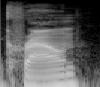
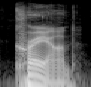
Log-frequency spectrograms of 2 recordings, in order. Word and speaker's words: crayon: If you say crown, you don't know how to spell. Yeah, that's a little bold. Crown. Mm-hmm. Crayon I can respect. Crown, absolutely not. How do you say it? Crayon. Okay, yeah, you say it right. Yeah. But crayon, like, it's not right, but it's respectable. Crown is just ridiculous.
